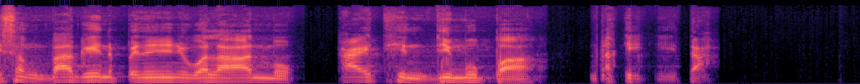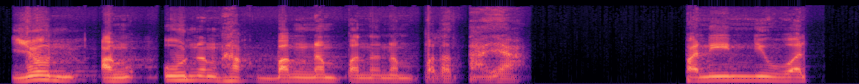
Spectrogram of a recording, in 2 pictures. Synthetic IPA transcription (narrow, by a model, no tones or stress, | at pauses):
ɪsaŋbaːɡɐjnɐpɪnɪnɪnɪwɐlaːʔɐnmo̞kaːhɪt̪̚hɪnd̪iːmopɐ | nɐkɪkiːt̪a | jo̞nʔɐŋʔuːnɐŋɦɐk̚baŋnɐŋpɐnɐnɐmpɐlɐt̪aːjɐ | pɐnɪnɪwa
